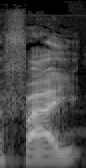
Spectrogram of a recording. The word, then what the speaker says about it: Fi: En inglés es Fi, pero se pronuncia Fai, dice Jesús.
